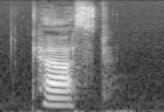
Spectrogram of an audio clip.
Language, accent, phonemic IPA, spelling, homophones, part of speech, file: English, US, /kæst/, caste, cast, noun, En-us-caste.ogg
- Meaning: Any of the hereditary social classes and subclasses of South Asian societies or similar found historically in other cultures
